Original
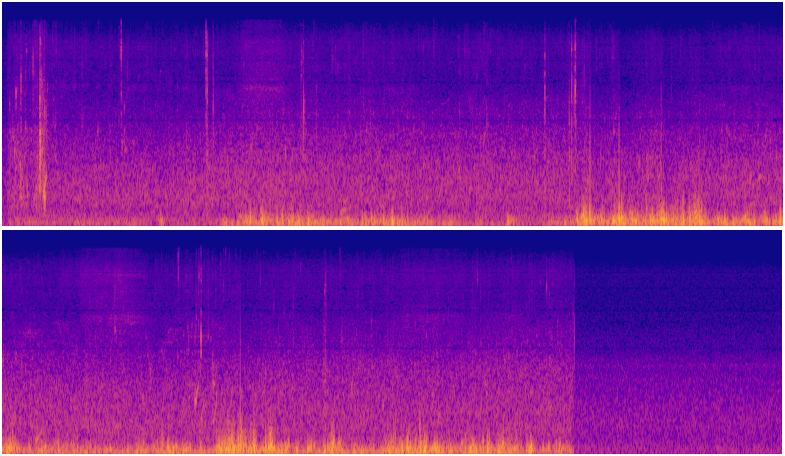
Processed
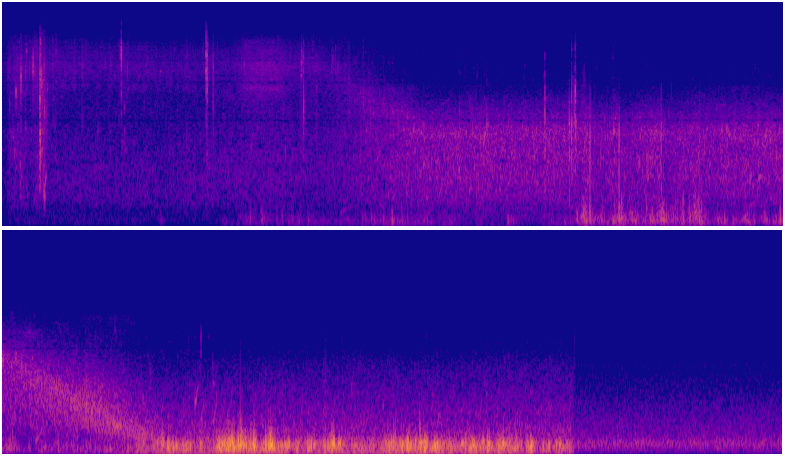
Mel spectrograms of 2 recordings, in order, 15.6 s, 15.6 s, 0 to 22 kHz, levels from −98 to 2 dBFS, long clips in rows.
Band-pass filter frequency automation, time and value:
band-pass filter, Q 2.4
3.21 s 6.5 kHz
4.19 s 2.1 kHz
7.83 s 2.1 kHz
8.74 s 780 Hz
9.50 s 200 Hz

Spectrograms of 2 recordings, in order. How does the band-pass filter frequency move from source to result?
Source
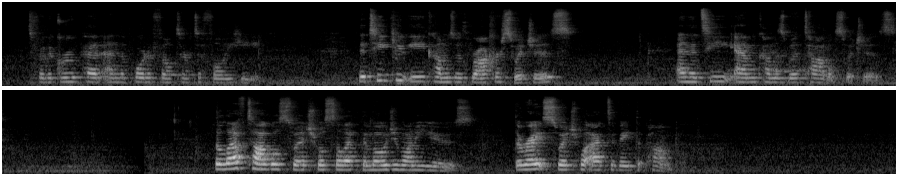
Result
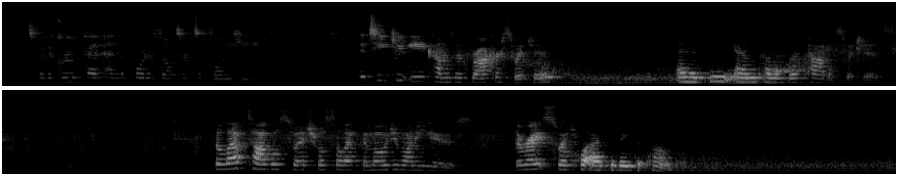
band-pass filter, Q 2.2
3.79 s 4.8 kHz
4.45 s 1.6 kHz
5.11 s 1.6 kHz
5.83 s 410 Hz
7.56 s 410 Hz
8.30 s 2.2 kHz
14.35 s 2.2 kHz
14.94 s 450 Hz

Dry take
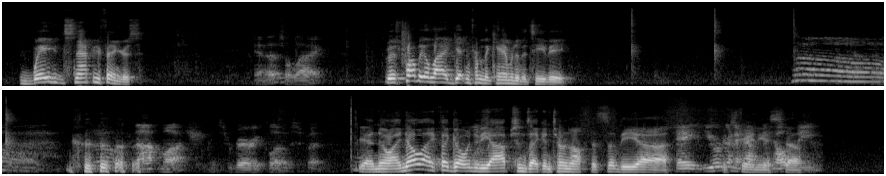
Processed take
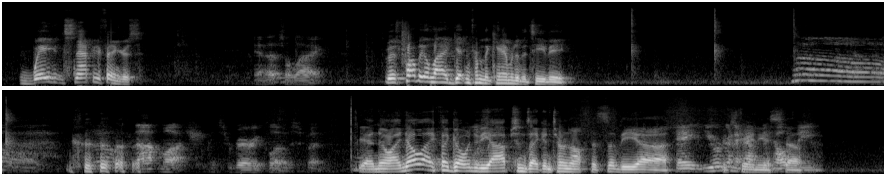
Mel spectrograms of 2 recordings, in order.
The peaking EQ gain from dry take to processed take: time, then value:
peaking EQ 190 Hz 0.71 oct
-13.5 dB
from 1.09 s -3.5 dB
from 2.81 s +3 dB
from 4.29 s +10 dB
from 7.98 s -0.5 dB
from 8.83 s -9 dB
from 11.21 s +2.5 dB
from 13.13 s +10.5 dB

